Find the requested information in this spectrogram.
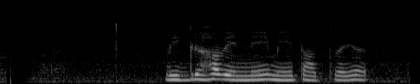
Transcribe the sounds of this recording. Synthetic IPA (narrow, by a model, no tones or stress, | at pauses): ʋiɡɾɐɦɐʋenːeːmeːt̪at̪ʋəjə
